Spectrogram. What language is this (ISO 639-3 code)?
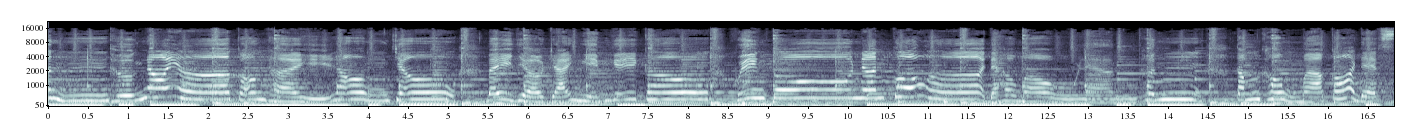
vie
